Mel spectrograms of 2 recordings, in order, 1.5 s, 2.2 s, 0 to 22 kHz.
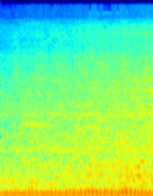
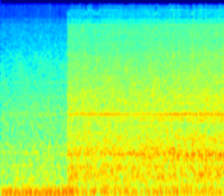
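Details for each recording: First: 1977 Mercedes 450 SLC, warm, after idle adjustment, in drive: slow, slightly lumpy steady low thrum at about 600 rpm against 750 spec; idle speed low. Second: 1977 Mercedes 450 SLC V8, warming up toward 80 degrees before idle adjustment, single muffler two pipes in and out: steady, even idle with soft exhaust burble and faint hiss, no knocks or misses; normal warm idle.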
